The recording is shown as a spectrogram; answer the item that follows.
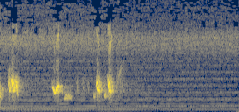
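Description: A few short, high bird chirps in the first second or so, over calm instrumental background music with held notes.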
